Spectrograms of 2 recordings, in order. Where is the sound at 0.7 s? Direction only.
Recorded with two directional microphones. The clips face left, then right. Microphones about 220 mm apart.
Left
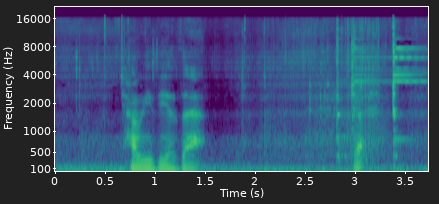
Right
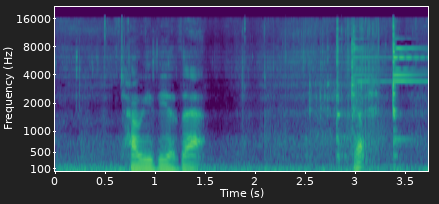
40° right (ahead or behind).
